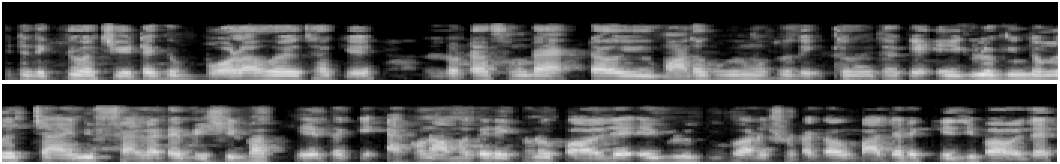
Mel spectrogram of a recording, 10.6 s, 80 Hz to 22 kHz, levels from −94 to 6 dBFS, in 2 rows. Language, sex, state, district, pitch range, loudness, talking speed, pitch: Bengali, male, West Bengal, Kolkata, 135-160 Hz, -17 LUFS, 210 wpm, 145 Hz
